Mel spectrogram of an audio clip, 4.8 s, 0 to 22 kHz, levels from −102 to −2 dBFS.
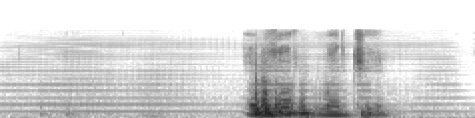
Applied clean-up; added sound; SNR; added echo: neural separator model SepFormer DNS4.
